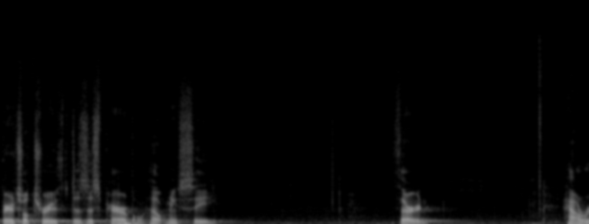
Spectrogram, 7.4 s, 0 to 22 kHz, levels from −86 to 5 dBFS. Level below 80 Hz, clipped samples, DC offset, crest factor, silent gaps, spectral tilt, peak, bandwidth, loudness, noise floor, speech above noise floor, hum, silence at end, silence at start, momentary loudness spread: -48 dBFS; under 0.1%; under 0.1%; 20 dB; none; -6 dB/octave; -18 dBFS; 13.5 kHz; -37 LUFS; -70 dBFS; 35 dB; none; 0 s; 0 s; 11 LU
